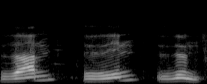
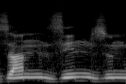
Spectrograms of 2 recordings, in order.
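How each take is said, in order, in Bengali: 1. ব্যঞ্জনটি নরম, লিস্প করা dh-এর মতো। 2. ব্যঞ্জনটি সাধারণ, গুনগুনে z ধ্বনি। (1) "সো জালও কিন্তু নরম হয়ে" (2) "অনেকে জান জিন জুন বলে"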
